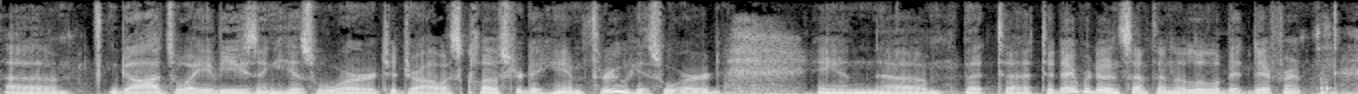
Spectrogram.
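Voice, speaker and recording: A man with an unremarkable speaking voice talks at a medium pitch and moderate pace, with ordinary pitch variation and very even loudness. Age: 60s. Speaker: pastor and podcast host. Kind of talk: casual podcast conversation.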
